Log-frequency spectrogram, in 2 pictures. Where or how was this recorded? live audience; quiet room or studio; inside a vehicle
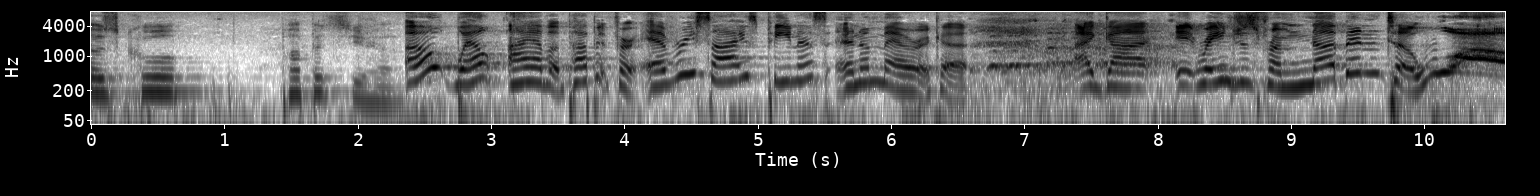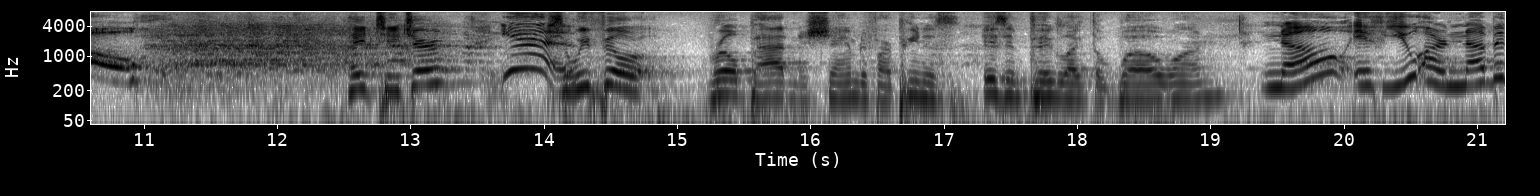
live audience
